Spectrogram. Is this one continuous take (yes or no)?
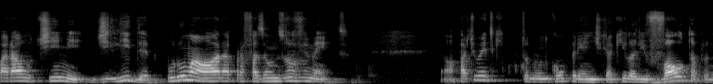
yes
